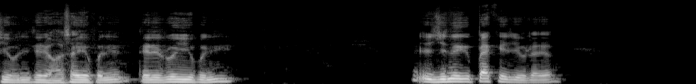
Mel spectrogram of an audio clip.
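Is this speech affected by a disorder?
Yes: Parkinson's disease; slurred, jumbled speech, sometimes hard to understand, sometimes sounds fine, dry mouth.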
